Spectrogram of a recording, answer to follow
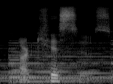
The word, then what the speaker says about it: Narcissus: Narcissus.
